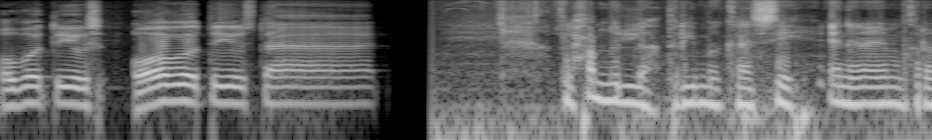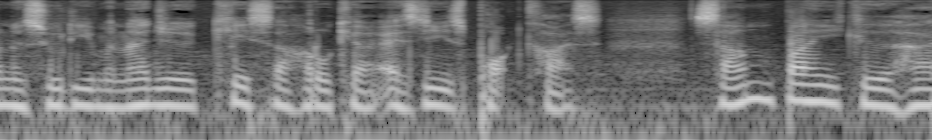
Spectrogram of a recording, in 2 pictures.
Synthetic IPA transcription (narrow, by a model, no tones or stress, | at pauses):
ovət̪ujuovət̪ujust̪at̪̚ | alhamd̪ulilːaht̪əɾimãkasɪhɛnɛnɛmkəɾanãsudimə̃nãd͡ʒəkʰesahɾokiaʔɛsdispʰɔ̰d̚kʰas | sampajkʰəɦa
